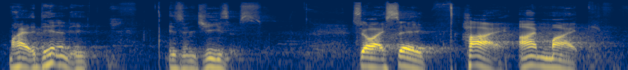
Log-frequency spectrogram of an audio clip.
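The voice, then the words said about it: Emotional, choked-up voice. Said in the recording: “wow, I'm already getting emotional.”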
